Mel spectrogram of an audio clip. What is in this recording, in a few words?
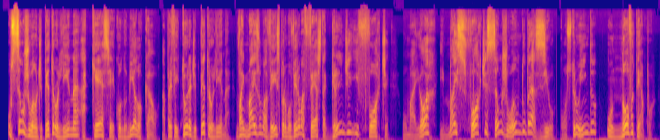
portuguese brazilian podcasts; brazilian portuguese voice actors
